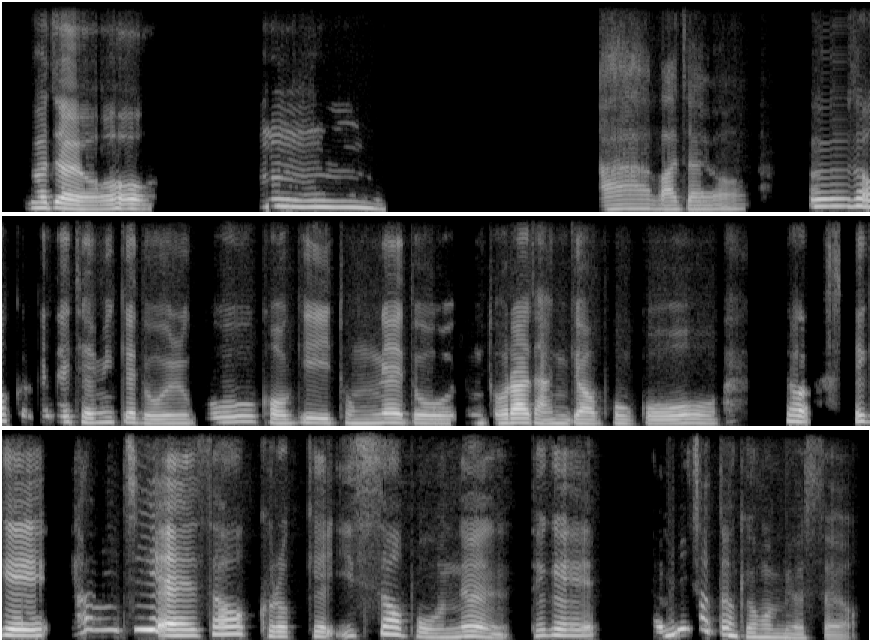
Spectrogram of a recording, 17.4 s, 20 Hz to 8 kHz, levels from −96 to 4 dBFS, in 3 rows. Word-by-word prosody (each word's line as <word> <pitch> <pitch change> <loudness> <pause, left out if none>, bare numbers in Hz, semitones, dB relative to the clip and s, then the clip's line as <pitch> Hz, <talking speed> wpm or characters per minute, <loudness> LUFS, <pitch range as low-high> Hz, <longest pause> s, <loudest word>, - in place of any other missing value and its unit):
맞아요. 175 -4 +2 0.8
음음음. 235 -7 -3 1.4
아, 170 +3 -5
맞아요. 150 - -6 0.4
그래서 265 -1 0
그렇게 210 -2 -17
되게 205 -1 -5
재밌게 185 0 -2
놀고 165 +7 -3
거기 165 0 -1
동네도 155 -1 -1
좀 155 0 -13
돌아당겨 155 -3 +2
보고 145 +2 -3 0.4
그래서 220 -3 +2 0.3
되게 225 -1 +7 0.2
현지에서 225 - +5
그렇게 180 -1 -1
있어 255 +4 +1
보는 165 -3 -1
되게 215 +1 -1 0.4
재밌었던 440 - 0
경험이었어요. 140 - -5
175 Hz, 220 characters per minute, -23 LUFS, 150-220 Hz, 1.4 s, 되게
